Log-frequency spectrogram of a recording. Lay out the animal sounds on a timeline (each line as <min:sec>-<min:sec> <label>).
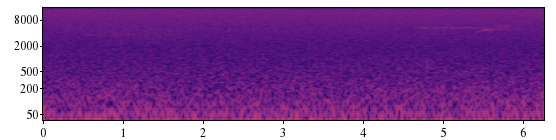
0:04.6-0:05.8 Black-throated Green Warbler (Setophaga virens)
